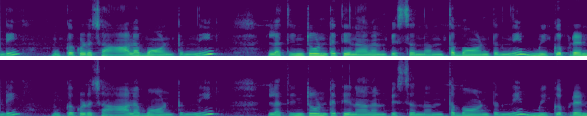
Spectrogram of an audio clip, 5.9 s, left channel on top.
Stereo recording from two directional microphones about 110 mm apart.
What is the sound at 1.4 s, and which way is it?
Speech, 15° left (ahead or behind).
